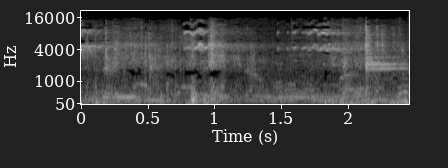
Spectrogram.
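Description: A couple of sharp knocks about a second in, over faint voices and outdoor background.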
